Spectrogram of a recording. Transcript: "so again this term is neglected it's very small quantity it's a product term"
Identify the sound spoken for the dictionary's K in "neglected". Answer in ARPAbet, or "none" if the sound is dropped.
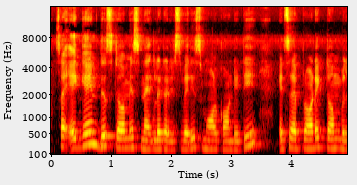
none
